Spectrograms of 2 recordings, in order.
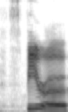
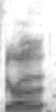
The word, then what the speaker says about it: Pierrot: I'm putting you through I have trouble pronouncing French words because I talk in the front of my mouth instead of the back its spit Oh like I don't know how to pronounce I should I should look it up before I open my fat mouth but it's Pierrot long distant oh you had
